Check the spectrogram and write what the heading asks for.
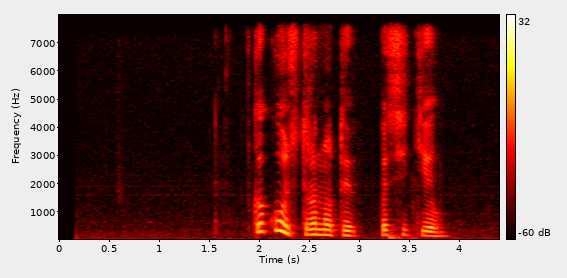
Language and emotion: Russian, neutral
